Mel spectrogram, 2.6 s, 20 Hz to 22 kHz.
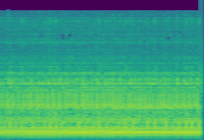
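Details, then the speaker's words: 1980s Irvine 40 MkII ABC glow engine with 10x6 prop and 7% nitro fuel, after tuning the low-speed needle from an initially rich setting: a steady, smooth, burbling idle held just over 2,500 rpm with no surging. It tops out at about 12,300 rpm. "seems to hold a really nice article just over two and a half thousand rpm we're getting a maximum that 1,300 which is really nice"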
